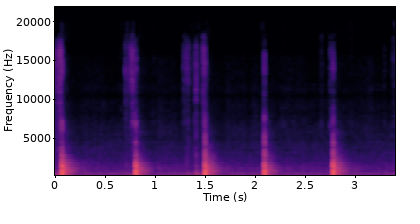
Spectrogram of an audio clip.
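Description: A knife rough-chops nuts on a cutting board: six sharp, evenly spaced chops, each a crisp close thud with a short tail. No one speaks.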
